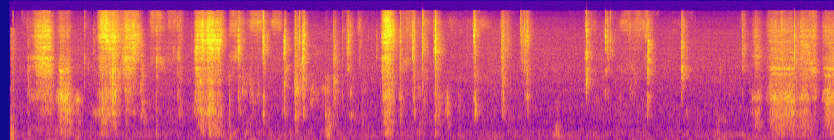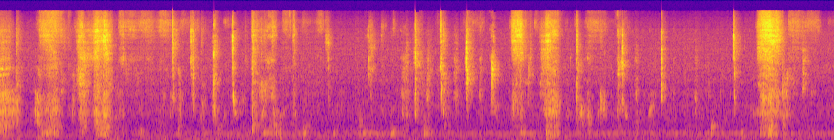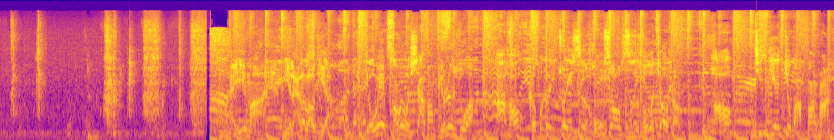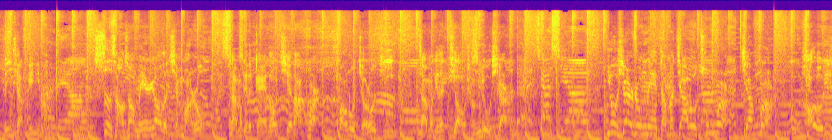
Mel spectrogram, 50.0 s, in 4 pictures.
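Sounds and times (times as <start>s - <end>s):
man chewing food: 0.2s - 50.0s
breathing: 0.4s - 1.3s
wet lip smacks and mouth clicks: 1.2s - 28.1s.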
